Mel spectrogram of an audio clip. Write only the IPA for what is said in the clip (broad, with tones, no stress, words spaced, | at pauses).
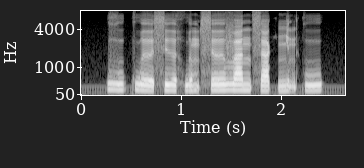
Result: ɣu˨˦kwəː˧˩ sɨ˨˩ə̯hwə̰˧˨m səː˨˦ va˧n sa˨˩k̚ɲə̰˧˨n ku˨˦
